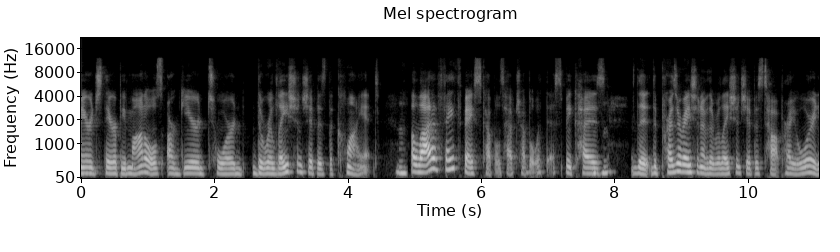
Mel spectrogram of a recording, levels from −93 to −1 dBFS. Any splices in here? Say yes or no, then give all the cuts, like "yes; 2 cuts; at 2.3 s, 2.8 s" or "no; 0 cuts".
yes; 2 cuts; at 4.9 s, 8.3 s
